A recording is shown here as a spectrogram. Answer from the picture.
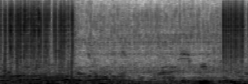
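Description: Electric buzz of a flickering neon sign, loud in the first second and then fading, over the chatter of several overlapping voices.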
